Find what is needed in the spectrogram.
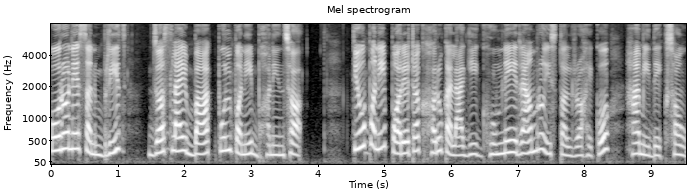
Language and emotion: Nepali, neutral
